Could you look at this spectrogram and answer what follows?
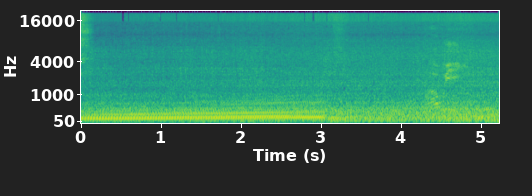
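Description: Loud, close engine drone from a Subaru Impreza WRX pulling hard for about three seconds, then dropping away to a lower rumble as the revs fall; no speech.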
